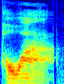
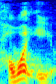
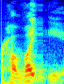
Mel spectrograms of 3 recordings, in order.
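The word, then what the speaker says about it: Hawaiʻi: things correctly you know it's not Hawaii I'm going to Hawaii you know it's it's Hawaii or Hawaii it's the three syllables and what does that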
